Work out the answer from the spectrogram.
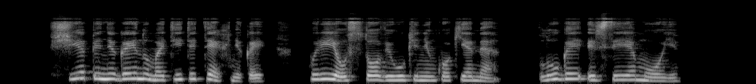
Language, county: Lithuanian, Kaunas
